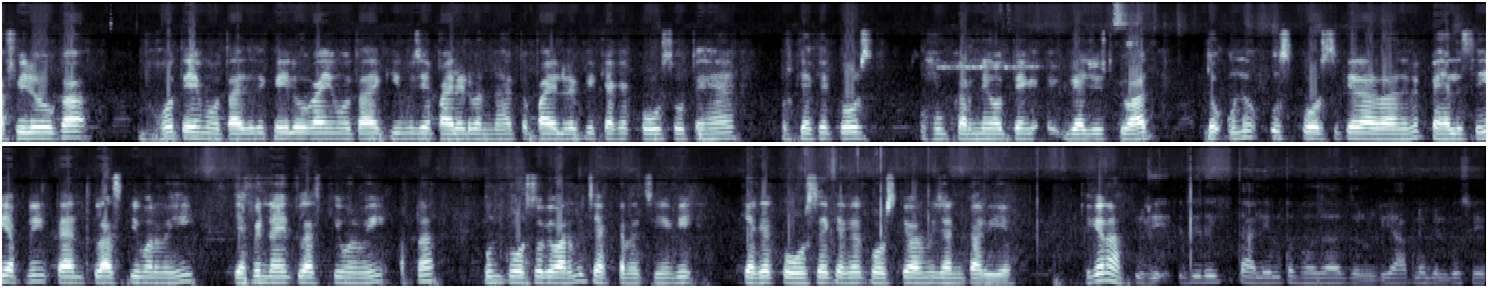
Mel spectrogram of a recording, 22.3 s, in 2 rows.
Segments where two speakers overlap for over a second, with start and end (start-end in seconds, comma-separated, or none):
none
